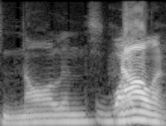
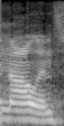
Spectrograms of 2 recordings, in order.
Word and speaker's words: New Orleans: know why new orleans the proper pronunciation is nawlins why nolan's without anything to go on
